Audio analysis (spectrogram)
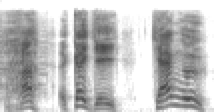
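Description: A man's voice: high voice, big pitch swings, takes it slowly, fairly bright tone, dry recording, studio quality, soft background music, full character voice. A man voicing a greedy, vain, blustering village landlord in a cartoon, pompous and bossy. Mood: indignant. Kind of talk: cartoon dubbing.

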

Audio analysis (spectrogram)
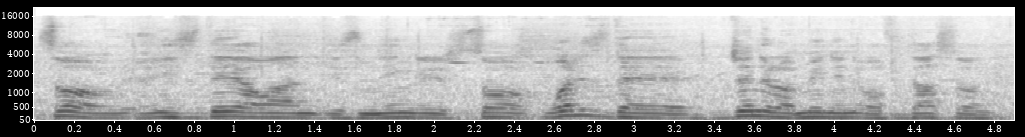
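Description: A man's voice: mid-range voice, moderate pace, over music. A man interviewing a graduate outdoors, asking friendly questions from behind the camera. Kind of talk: casual interview.

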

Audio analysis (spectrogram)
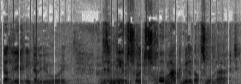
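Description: An actress playing a brisk, polite hospital nurse in a radio play. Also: female voice, mid-range voice, a little mellow, close to an everyday voice, low-quality recording. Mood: brisk, businesslike. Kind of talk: Dutch radio play acting. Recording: old radio play with faint noise.

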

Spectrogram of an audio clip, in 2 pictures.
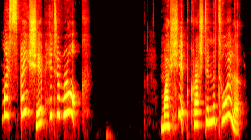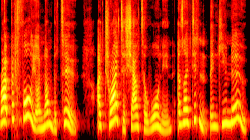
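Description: Storybook role: tiny friendly space dinosaur, earnest and expressive, high and very lively played by a woman. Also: unhurried. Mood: excited.

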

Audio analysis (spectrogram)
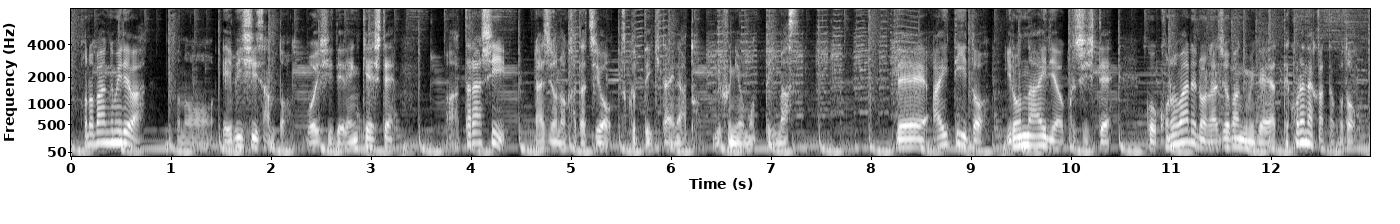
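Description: A man hosts a radio talk show in Kansai-accented Japanese over a music bed. His pitch swings widely as he talks quickly, sounding enthusiastic and colloquial. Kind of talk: casual, conversational radio talk.

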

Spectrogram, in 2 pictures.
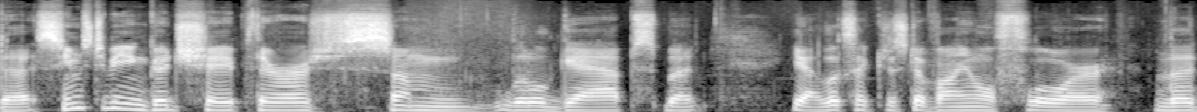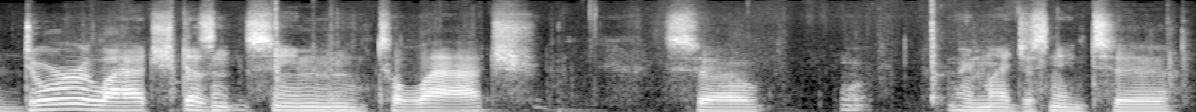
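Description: A man in his forties talks through an old camper in a calm, thoughtful way, pausing often to weigh what he sees. His voice sits at a plain middle pitch, and he sounds close to a clip-on mic. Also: no echo. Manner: thoughtful, measured, frequent pauses and fillers. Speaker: vlogger touring a camper. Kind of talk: casual walkthrough narration. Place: small camper trailer and outdoors, plus a dim room for to-camera parts.

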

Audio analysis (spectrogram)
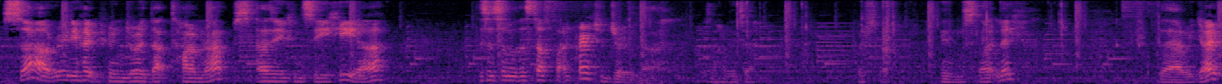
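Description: A man's voice: medium pitch, lively intonation, unhurried. A man giving a casual, unscripted show-and-tell as a vlog host, thinking aloud in an informal way. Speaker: YouTube host showing a hobby build. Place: indoor room beside the build. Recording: echoey room, distant mic, music behind.

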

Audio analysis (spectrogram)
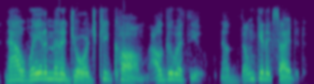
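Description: Dull-sounding, calm male office pal, acted. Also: medium pitch, normal speed, no echo, natural voice. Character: Corey, calm, advice-giving male office friend. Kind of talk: 1940s radio sitcom acting.

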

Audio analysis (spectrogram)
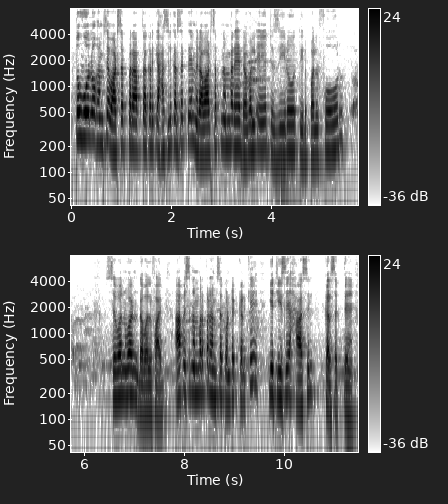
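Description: A man's voice: high-pitched, a little hiss or hum. A man in his thirties teaching an online grammar lesson, patiently explaining and answering his own questions, recorded by webcam indoors. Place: indoor room.

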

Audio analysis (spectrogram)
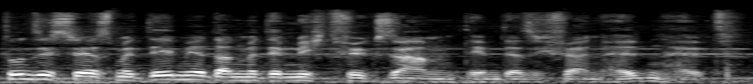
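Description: Cold alien commander over loud music. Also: male voice, on the low side, very animated, fast. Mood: commanding disdain. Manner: detached, condescending. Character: cold, superior male alien commander experimenting on humans. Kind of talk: German sci-fi radio drama acting.

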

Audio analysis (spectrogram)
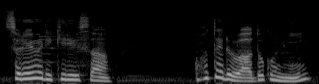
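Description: An actress playing a kind, soft-spoken bar owner with a polite, considerate manner in a video game cutscene. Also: female voice, medium pitch, big pitch swings, moderate pace, faint music behind. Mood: gentle, apologetic. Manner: polite, considerate, gently casual.

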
